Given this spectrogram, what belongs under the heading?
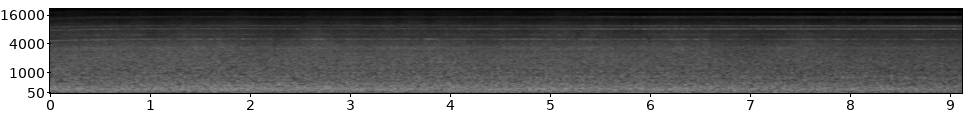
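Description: Steady, loud jet roar of a CRJ regional airliner's engines in climb, heard from inside the cabin as a continuous broadband rush with faint high whine, no talking.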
